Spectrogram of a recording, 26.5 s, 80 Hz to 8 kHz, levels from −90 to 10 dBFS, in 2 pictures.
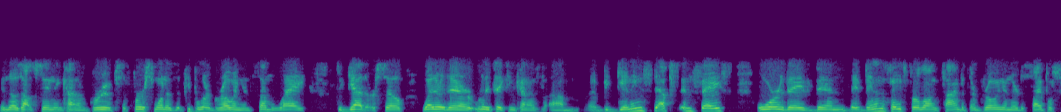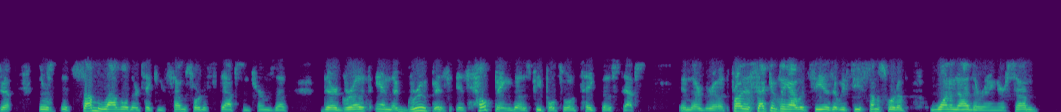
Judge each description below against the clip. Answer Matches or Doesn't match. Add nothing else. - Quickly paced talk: Matches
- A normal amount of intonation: Doesn't match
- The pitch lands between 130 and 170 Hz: Matches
